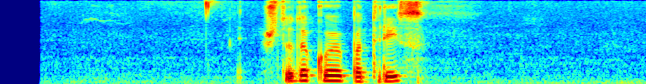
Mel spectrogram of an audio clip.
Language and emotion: Russian, neutral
